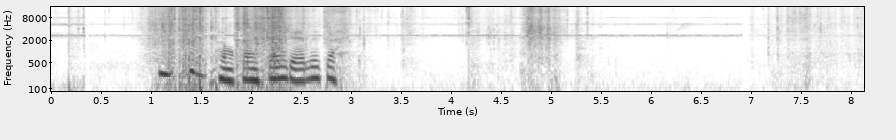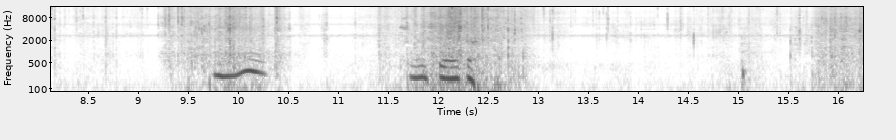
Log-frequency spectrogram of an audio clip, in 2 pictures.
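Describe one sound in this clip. Dry leaves rustle and crunch close by.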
